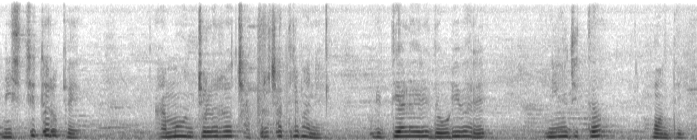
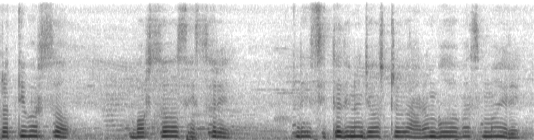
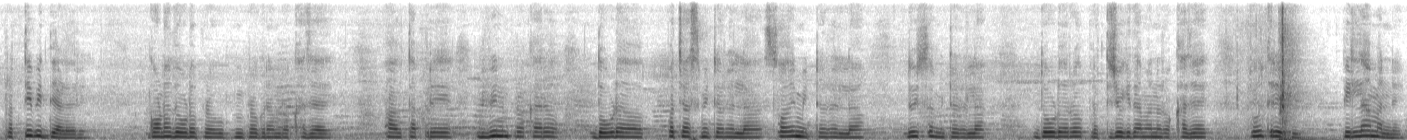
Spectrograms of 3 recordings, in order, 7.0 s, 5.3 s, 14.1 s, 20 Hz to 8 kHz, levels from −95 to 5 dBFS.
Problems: constant background noise, continuous background conversations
